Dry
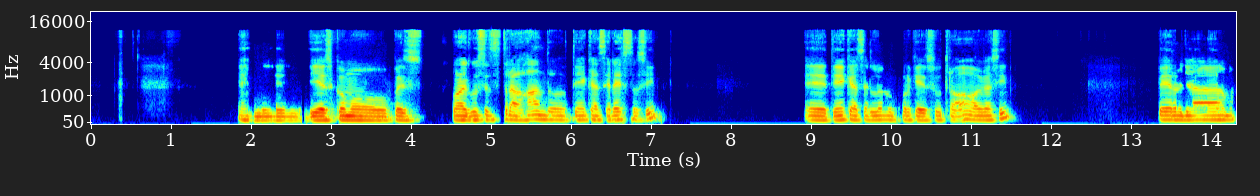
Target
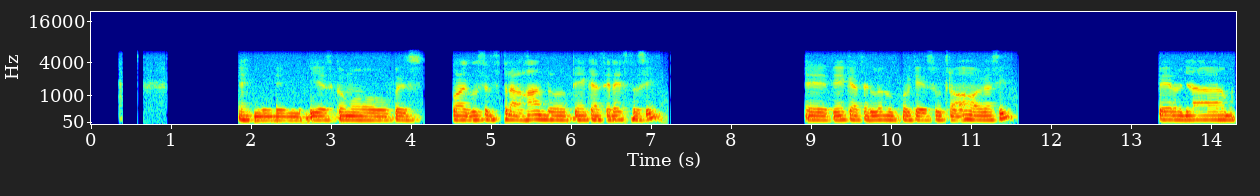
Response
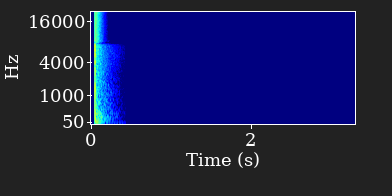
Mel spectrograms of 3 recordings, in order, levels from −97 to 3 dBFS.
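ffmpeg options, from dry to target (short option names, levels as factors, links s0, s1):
-filter_complex "[0:a]acompressor=threshold=0.0562:ratio=10,equalizer=f=83:w=2.5:g=-3[s0];[1:a]atrim=start_sample=2205,atrim=end_sample=6174[s1];[s0][s1]afir=irnorm=-1:irlink=0,aresample=11025,acrusher=bits=6:mix=0:aa=0.000001,aresample=44100,highshelf=f=2400:g=-9,volume=1.33"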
